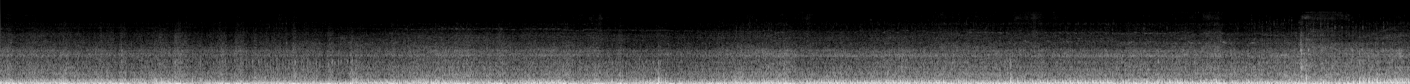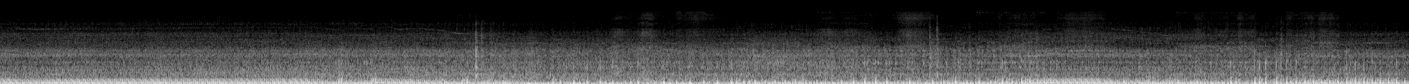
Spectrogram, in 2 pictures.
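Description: Indian Chief Bobber's 116 cubic-inch air-cooled V-twin running under way, heard from the rider's seat with wind noise over it. The engine note changes a few times with the throttle as the bike rides on and then slows into a parking lot near the end.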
